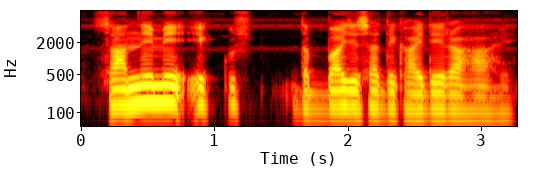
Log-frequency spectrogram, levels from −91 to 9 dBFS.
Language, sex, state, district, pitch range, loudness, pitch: Hindi, male, Arunachal Pradesh, Lower Dibang Valley, 115-140 Hz, -17 LUFS, 125 Hz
